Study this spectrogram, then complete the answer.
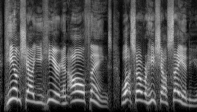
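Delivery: normal talking voice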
